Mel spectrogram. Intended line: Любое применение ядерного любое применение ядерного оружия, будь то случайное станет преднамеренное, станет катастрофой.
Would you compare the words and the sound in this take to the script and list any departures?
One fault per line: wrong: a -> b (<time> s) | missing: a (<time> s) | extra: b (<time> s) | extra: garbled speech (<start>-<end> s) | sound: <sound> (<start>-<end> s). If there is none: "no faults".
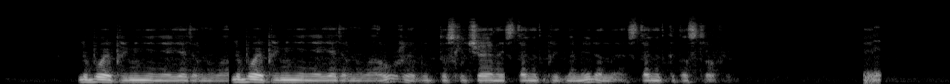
sound: laugh (8.6-8.8 s)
